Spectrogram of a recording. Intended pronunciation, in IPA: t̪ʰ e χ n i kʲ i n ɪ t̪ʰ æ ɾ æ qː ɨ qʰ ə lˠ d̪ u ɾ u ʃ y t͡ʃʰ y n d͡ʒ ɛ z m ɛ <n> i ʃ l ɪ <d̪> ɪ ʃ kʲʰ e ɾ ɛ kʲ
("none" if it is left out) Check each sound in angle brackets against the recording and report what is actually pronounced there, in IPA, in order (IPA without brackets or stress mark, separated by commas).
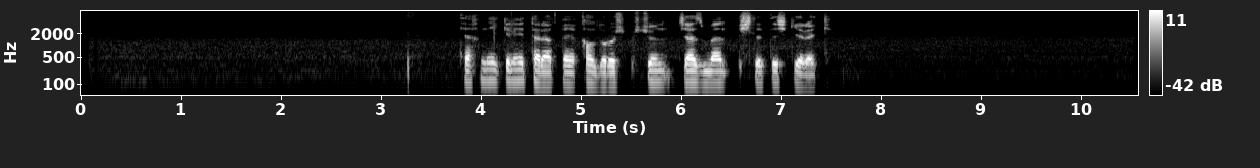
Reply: n, t̪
